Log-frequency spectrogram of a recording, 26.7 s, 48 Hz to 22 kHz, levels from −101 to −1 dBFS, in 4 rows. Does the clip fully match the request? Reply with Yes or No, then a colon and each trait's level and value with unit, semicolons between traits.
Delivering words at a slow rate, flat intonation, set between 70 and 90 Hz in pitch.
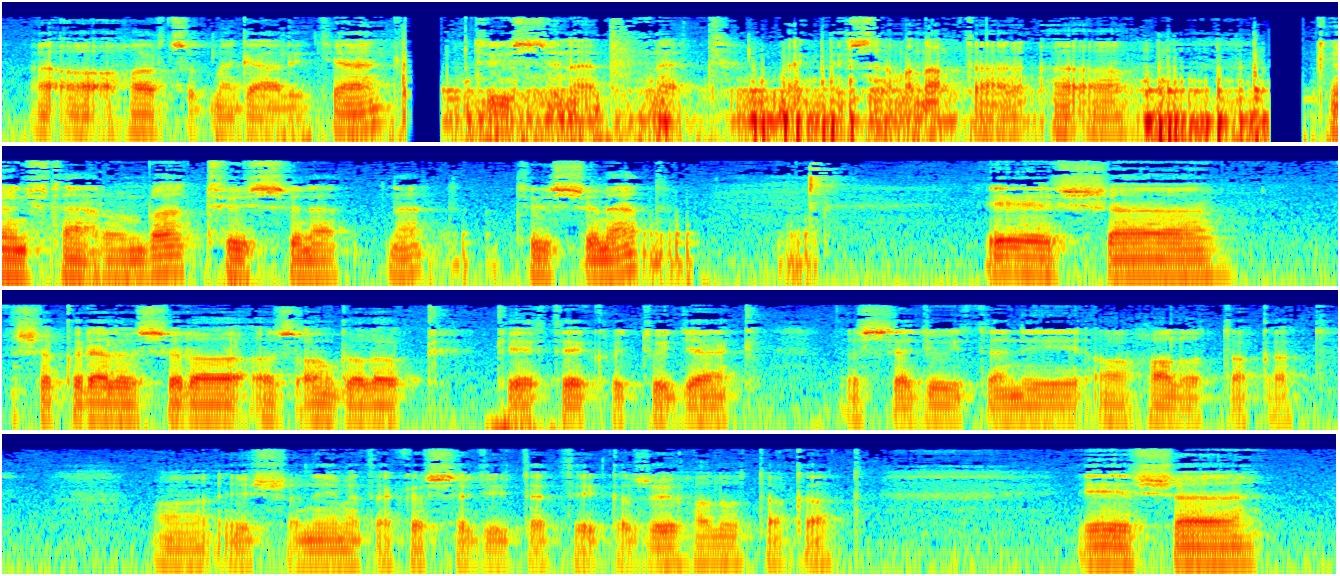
Yes: slow, 70 wpm; narrow, 1.9 semitones; very low, 80 Hz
